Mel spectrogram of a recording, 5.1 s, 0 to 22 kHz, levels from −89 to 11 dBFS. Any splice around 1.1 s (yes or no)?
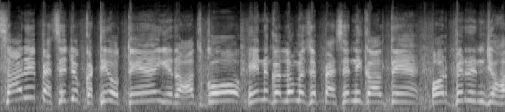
no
